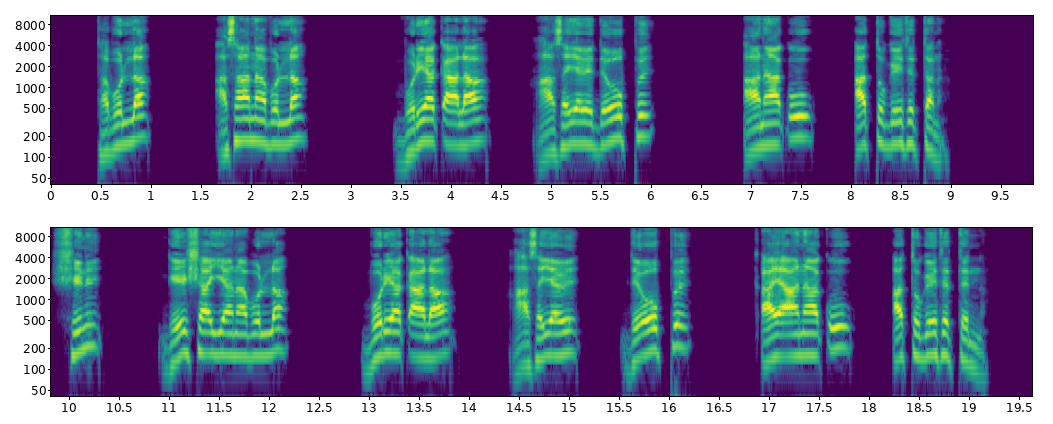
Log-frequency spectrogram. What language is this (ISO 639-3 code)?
dwr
